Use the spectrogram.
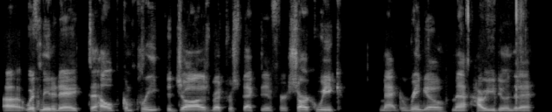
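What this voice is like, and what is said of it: Slightly nasal, congested voice. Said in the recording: “I'm getting over a really bad cold, so if I sound a little nasally”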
